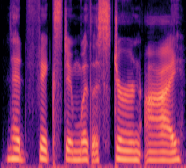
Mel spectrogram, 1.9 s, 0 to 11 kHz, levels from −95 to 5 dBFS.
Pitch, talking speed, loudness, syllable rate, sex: 170 Hz, 225 wpm, -16 LUFS, 4.7 syllables/s, female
